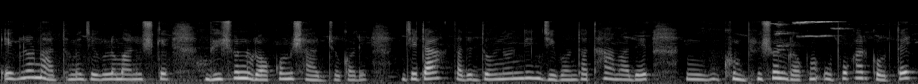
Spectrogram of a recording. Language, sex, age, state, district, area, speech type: Bengali, female, 30-45, West Bengal, Bankura, urban, spontaneous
